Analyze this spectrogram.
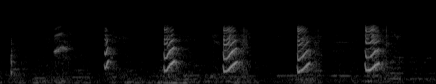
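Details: Green parrot calling in a steady series of six rising, harmonic squawks roughly every half second to second, growing louder after the first few, with little other sound.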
